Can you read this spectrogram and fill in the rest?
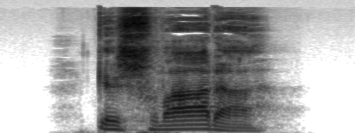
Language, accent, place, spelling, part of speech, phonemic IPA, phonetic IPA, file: German, Germany, Berlin, Geschwader, noun, /ɡəˈʃvaːdəʁ/, [ɡəˈʃʋaːdɐ], De-Geschwader.ogg
- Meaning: 1. squadron (formation) 2. a formation, now equivalent to a wing (RAF) or group (USAF), in earlier use (WWI) to a squadron 3. synonym of Schwadron (“formation of cavalry”)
